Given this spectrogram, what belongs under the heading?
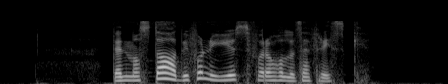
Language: Norwegian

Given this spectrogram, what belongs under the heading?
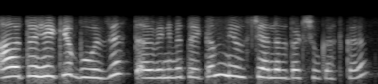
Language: Kashmiri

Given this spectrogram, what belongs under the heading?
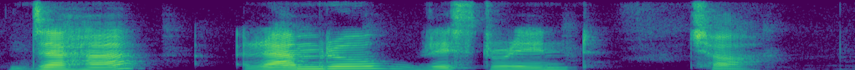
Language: Nepali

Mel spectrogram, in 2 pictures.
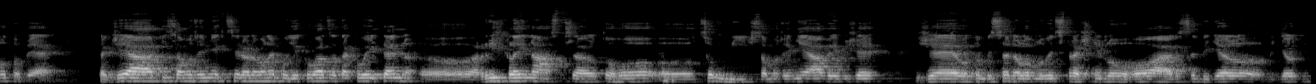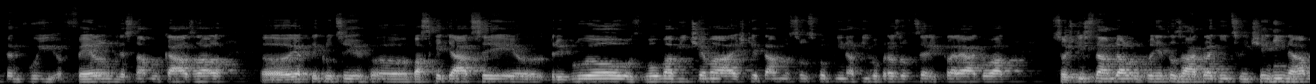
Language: Czech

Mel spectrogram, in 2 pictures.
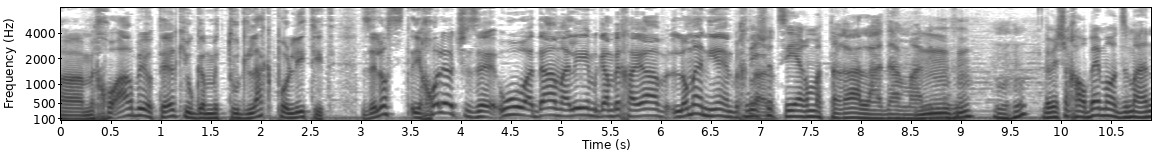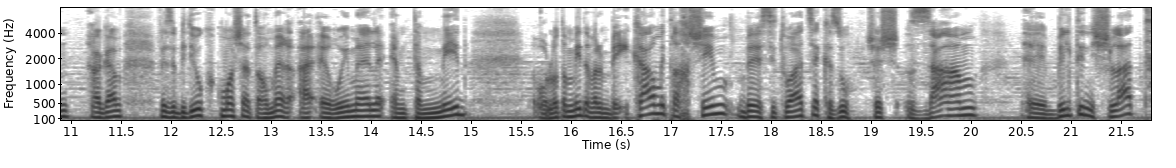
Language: Hebrew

